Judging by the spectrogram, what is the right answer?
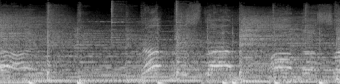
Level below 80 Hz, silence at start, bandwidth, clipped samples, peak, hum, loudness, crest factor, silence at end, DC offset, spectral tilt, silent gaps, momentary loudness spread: -20 dBFS; 0 s; over 20 kHz; under 0.1%; 0 dBFS; none; -13 LUFS; 12 dB; 0 s; under 0.1%; -5 dB/octave; none; 5 LU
